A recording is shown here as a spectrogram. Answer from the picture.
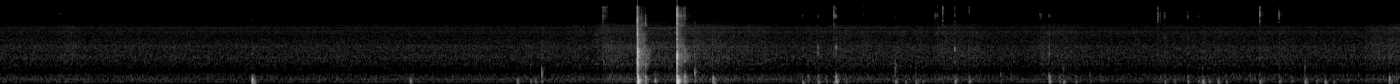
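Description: Computer keyboard and mouse clicks over a faint steady hum: a lone click a couple of seconds in, two sharp clicks a little past the middle, then scattered lighter key taps over the next several seconds.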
